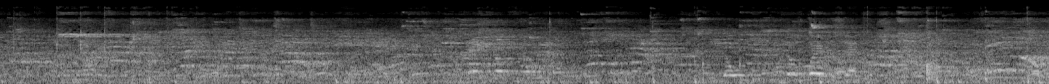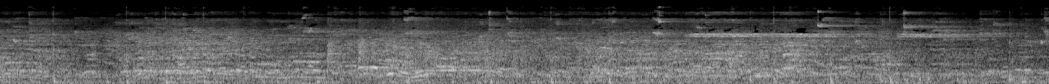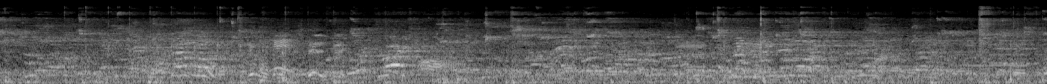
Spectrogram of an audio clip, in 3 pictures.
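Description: A basketball bouncing on a hardwood gym floor during a game, mixed with the voices of players and spectators in a large hall.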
